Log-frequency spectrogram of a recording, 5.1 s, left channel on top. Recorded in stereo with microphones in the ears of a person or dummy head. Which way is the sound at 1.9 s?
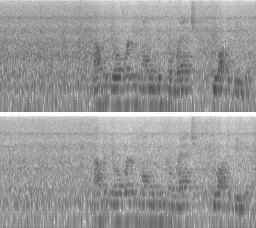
10° left (ahead or behind).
